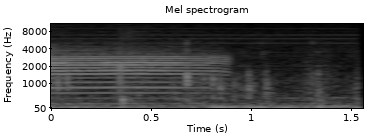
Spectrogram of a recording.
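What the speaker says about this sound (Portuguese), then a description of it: "Ovelha, galera." A single sheep bleat from Minecraft, a clear wavering tone close and loud, fading out after about a second.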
